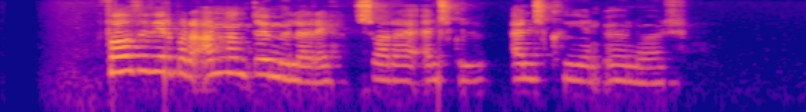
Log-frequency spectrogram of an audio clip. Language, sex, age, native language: Icelandic, female, 16, Icelandic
